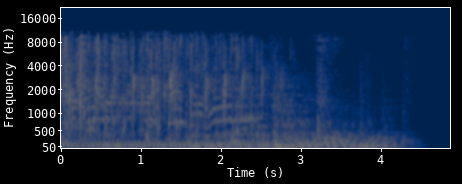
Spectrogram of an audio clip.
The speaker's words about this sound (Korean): 자 오늘 정말로 좋은 강연 해주신 우리 하 교수님께 다시 한번 감사의 박수 전합니다.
